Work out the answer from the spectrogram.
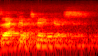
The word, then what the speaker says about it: Zacatecas: It's pronounced the way it sounds, Zacatecas.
